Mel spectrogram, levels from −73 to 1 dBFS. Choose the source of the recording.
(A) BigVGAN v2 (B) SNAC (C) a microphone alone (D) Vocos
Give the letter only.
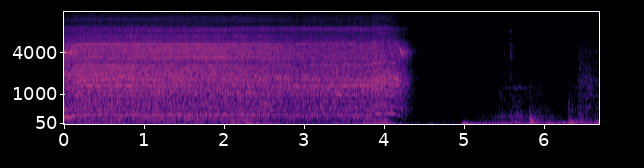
C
